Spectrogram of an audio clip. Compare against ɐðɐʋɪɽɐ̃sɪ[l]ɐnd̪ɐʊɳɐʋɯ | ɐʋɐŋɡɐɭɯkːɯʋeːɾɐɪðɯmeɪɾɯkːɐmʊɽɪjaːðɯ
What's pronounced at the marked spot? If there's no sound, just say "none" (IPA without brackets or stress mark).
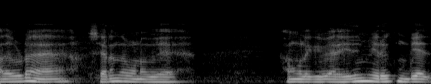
ɾ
